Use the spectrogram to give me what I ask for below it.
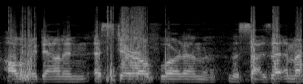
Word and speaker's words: Estero: I can only imagine it was a lot of fun all the way down in Estero, Florida. And am I pronouncing it right?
